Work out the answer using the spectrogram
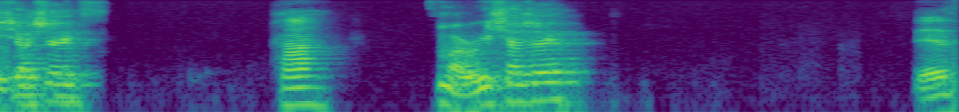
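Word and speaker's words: Risacher: Come on, Rishache? That's how you pronounce his name?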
